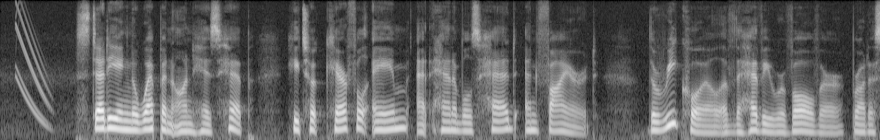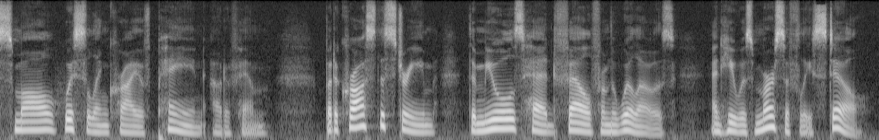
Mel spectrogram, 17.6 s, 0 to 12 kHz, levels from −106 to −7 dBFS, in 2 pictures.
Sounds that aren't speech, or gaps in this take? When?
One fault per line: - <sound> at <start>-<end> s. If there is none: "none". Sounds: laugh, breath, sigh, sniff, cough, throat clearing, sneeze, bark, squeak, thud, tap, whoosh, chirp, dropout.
- chirp at 0.1-0.6 s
